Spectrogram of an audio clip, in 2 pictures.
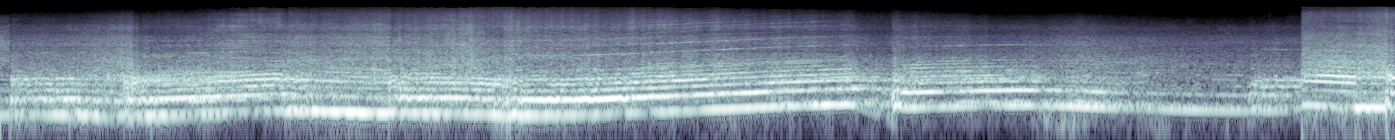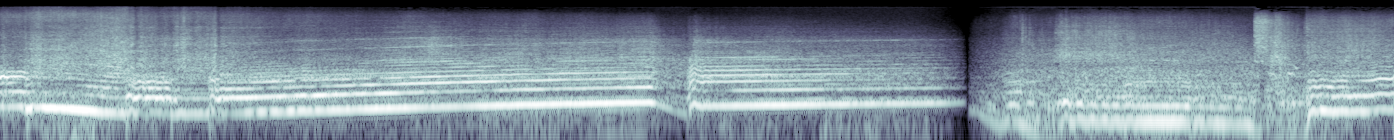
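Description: A race car engine roars loudly, rising and falling in pitch as it shifts gears.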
